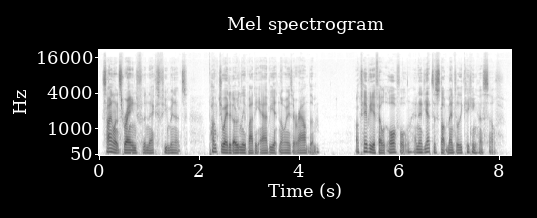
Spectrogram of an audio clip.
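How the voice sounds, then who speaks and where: A man's voice: fairly low pitch, steady tone, fairly quick, vocal fry, a little mellow, dry recording, clean studio sound. A man narrating a story as a reader, in scripted storybook style. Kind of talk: narrated fan fiction reading.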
